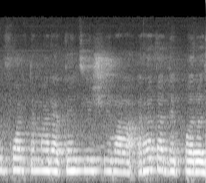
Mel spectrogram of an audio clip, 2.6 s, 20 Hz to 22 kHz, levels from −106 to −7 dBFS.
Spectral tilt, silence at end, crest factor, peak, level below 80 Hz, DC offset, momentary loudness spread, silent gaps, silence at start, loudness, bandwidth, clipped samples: -7.5 dB/octave; 0 s; 12 dB; 0 dBFS; -54 dBFS; under 0.1%; 4 LU; none; 0 s; -14 LUFS; 8.4 kHz; under 0.1%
